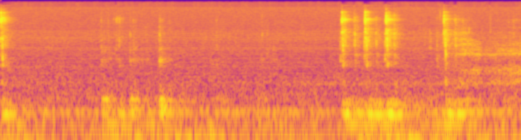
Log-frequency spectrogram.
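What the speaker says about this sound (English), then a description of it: "Right now I'm using my keyboard to control how much I pull the sails in." Light, irregular clicking of a computer keyboard being typed on, soft and close, with a brief cluster of sharper keystrokes near the end and no talking.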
